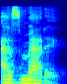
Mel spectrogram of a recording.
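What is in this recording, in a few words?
"asthmatic", British English; æsˈmæ.tɪk; ass-MA-tik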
